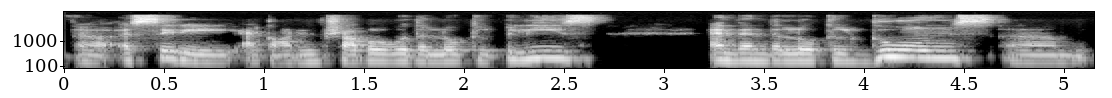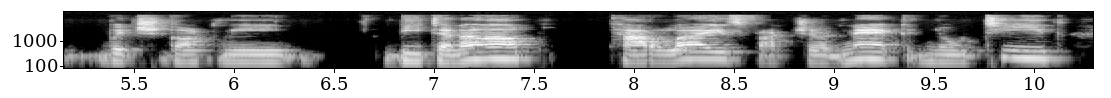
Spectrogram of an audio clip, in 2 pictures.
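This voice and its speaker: A middle-aged woman tells personal stories as a podcast guest, acting out the exchanges in an animated way. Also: deep voice. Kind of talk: personal storytelling in an interview.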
